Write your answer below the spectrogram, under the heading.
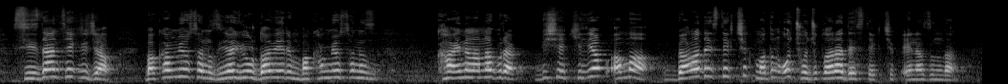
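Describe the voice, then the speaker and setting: The voice moves at a moderate pace with ordinary pitch variation and big swings in loudness. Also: woman. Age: young. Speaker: reality show guest. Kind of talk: emotional appeal. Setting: studio. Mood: hurt, pleading. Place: studio. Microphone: lapel.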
